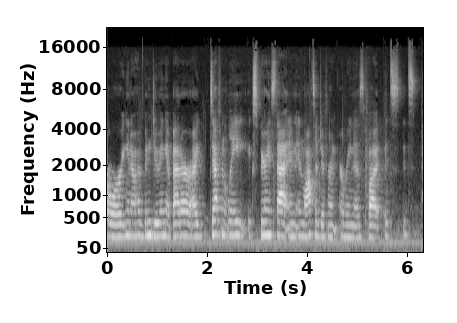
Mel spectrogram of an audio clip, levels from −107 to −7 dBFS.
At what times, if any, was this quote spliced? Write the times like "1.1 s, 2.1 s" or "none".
none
